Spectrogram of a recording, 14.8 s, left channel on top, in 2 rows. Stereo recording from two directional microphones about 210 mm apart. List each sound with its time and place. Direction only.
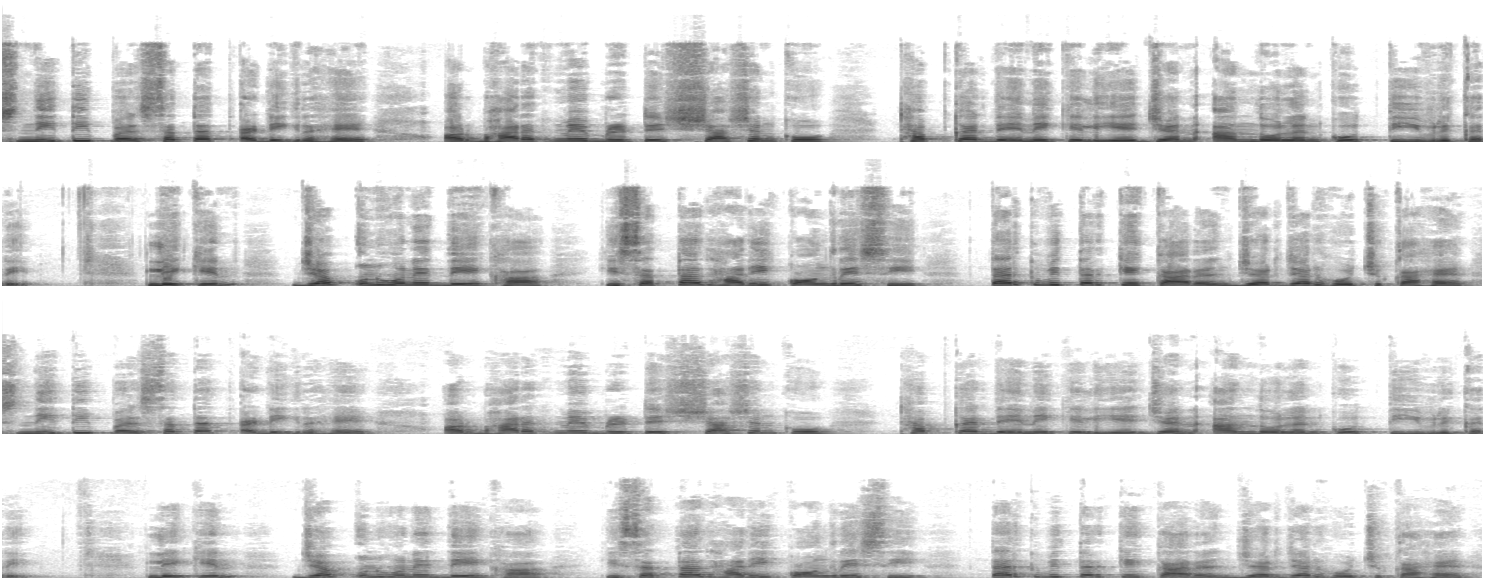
0.0 s speech: 35° left (ahead or behind)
